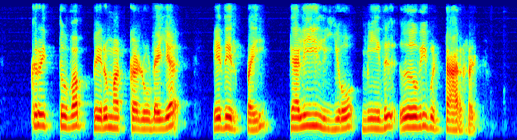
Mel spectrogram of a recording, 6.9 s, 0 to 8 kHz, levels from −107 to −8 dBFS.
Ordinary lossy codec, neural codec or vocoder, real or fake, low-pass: AAC, 48 kbps; vocoder, 22.05 kHz, 80 mel bands, HiFi-GAN; fake; 7.2 kHz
